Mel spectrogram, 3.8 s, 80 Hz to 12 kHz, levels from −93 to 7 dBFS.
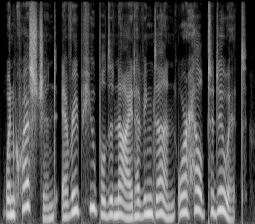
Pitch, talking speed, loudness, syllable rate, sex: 225 Hz, 190 wpm, -16 LUFS, 5.6 syllables/s, female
